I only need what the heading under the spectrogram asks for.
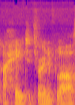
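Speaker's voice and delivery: ordinary talk, nothing marked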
